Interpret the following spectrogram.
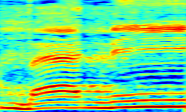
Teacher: Bedakan dengan maakum nantiika ini huruf yang ditempatkan sedikit di depan dari pangkal lidah di pas di pangkal lidah itu qf keluarkan sedikit di depannya ka watuz zakata ka itu bedakan yaqobani ba itu juga huruf antara dua bibir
